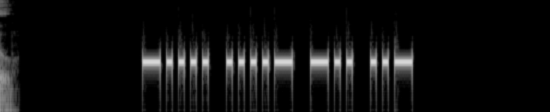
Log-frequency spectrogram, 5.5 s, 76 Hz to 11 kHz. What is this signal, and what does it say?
Morse code, heard as a keyed tone, about 20 wpm, 700 Hz. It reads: 64DU
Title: Four Challenging Letter-Number Combinations 20wpm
